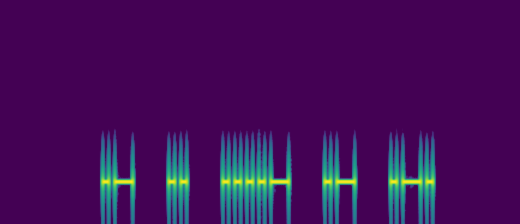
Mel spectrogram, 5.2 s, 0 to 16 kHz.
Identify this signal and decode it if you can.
Morse code, heard as a keyed tone, about 20 wpm, 700 Hz. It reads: A I 4 A R
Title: 082 Lesson 14g - Number 2 - Call Signs 20wpm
